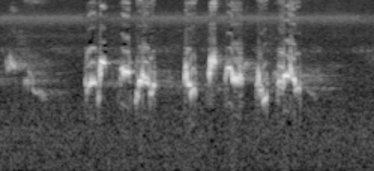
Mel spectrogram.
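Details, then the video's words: Red-whiskered bulbul used as a trapping decoy sings a lively two-second string of about ten bright, chirpy notes, rising and dipping rapidly, after a soft opening note. "Bẫy chào mào Mồi mới ché ngất người"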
